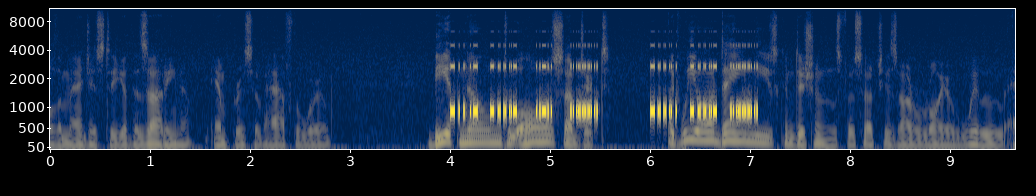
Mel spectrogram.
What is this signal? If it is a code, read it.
Hellschreiber (Feld-Hell, 122.5 baud), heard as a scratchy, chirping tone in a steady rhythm, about 900 Hz, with speech in English. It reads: MAIS PAS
